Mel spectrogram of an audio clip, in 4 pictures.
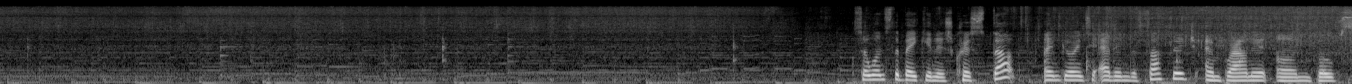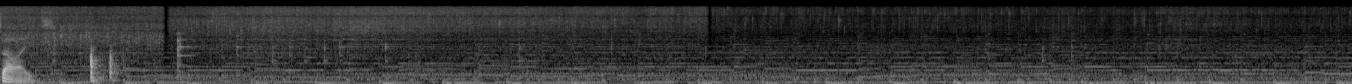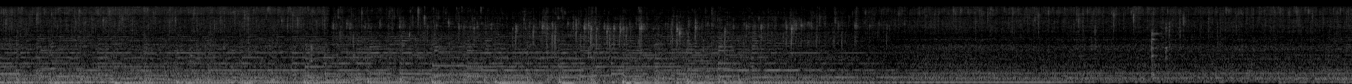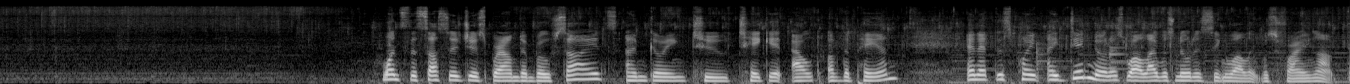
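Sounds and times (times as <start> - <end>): sausage and bacon sizzling: 0.0 - 54.0.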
